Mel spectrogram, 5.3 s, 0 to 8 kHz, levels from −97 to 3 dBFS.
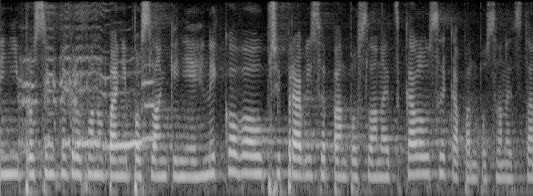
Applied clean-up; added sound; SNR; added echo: none; Chicken, rooster; 5 dB; none.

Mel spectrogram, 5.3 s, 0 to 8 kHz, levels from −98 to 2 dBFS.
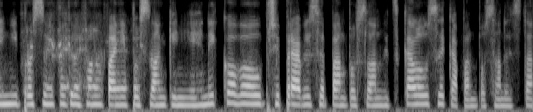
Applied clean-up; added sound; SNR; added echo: neural diffusion model UNIVERSE++.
